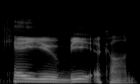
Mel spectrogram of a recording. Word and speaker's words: KubeCon: It's actually KUBicon.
